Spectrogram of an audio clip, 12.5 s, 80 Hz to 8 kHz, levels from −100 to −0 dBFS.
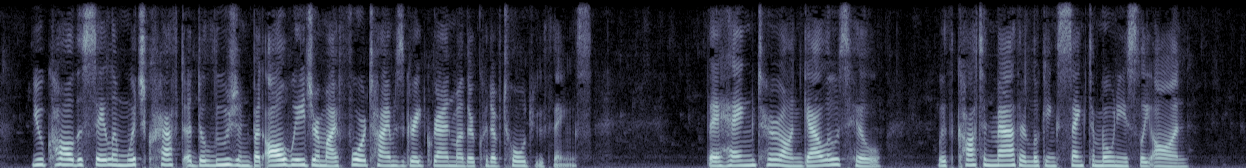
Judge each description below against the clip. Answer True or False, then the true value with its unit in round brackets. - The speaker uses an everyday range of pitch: True (3.1 semitones)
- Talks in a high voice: True (215 Hz)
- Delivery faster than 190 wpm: False (155 wpm)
